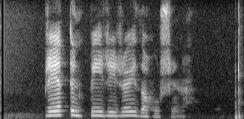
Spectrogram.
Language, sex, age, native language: Icelandic, female, 9, Icelandic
